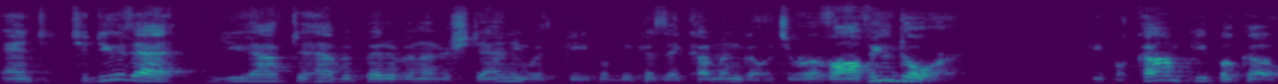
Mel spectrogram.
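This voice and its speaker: A man with a fairly high voice talks at a very fast pace with lively intonation. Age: 60s. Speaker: network marketing leader. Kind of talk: interview. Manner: conversational, many fillers.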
